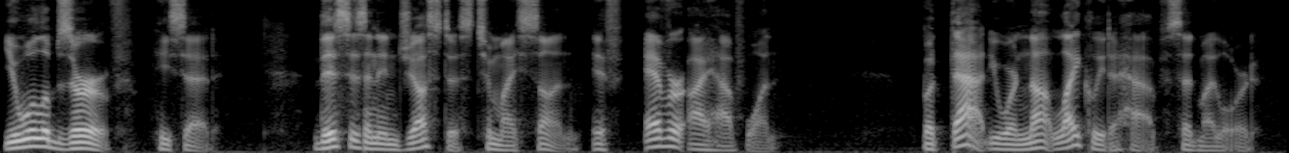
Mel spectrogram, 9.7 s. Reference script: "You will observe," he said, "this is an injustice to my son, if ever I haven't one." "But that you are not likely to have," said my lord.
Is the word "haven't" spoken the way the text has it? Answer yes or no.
no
